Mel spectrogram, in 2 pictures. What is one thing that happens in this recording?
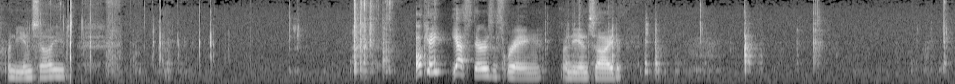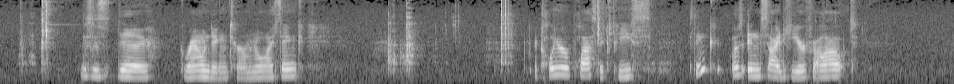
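Small plastic and metal parts click and rattle as they are handled.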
